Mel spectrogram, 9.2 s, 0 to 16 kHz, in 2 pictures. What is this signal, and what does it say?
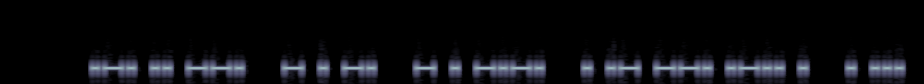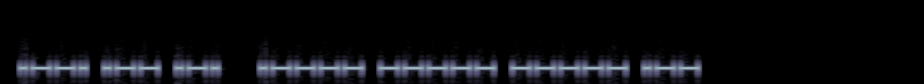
Morse code, heard as a keyed tone, about 40 wpm, 700 Hz. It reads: RIG TEN TEC EAGLE ES PWR 100W
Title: Practice QSO - Exchange 2 - Info - 40wpm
